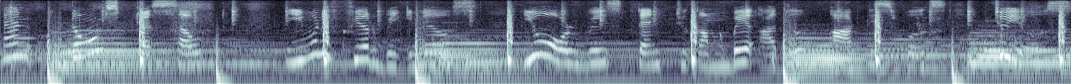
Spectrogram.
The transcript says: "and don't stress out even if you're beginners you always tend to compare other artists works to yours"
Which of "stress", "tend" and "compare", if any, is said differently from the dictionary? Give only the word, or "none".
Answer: compare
